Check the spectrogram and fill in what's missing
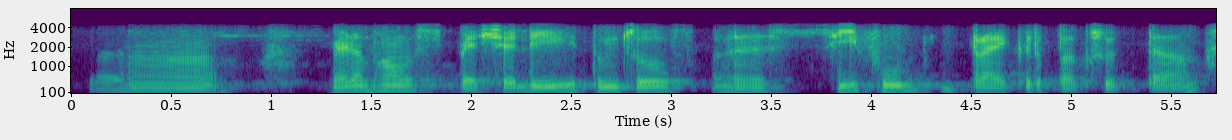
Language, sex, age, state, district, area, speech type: Goan Konkani, male, 18-30, Goa, Ponda, rural, conversation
